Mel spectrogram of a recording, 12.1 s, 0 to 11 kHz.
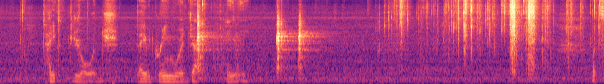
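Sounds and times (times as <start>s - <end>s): wrapper crinkling: 7.5s - 12.0s
wrapper ripping: 7.5s - 12.0s.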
